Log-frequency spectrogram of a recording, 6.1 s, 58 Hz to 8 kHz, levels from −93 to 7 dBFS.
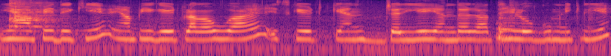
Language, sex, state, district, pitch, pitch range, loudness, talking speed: Hindi, female, Chhattisgarh, Raigarh, 260 Hz, 255-270 Hz, -18 LUFS, 215 wpm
